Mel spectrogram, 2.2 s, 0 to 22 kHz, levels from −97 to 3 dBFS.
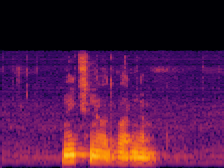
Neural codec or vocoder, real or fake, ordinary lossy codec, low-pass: none; real; none; 10.8 kHz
